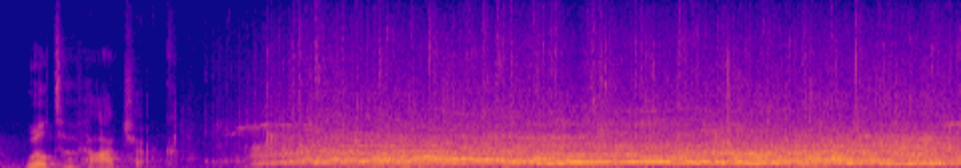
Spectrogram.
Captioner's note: applause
